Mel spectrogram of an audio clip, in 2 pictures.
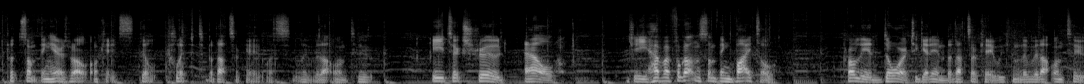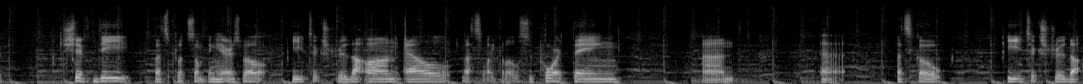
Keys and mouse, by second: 0.9 click, 2.2 click, 3.4 click, 3.8 e, 4.9 click, 5.3 l, 6.0 g, 8.0 middle click, 8.8 middle click, 9.3 middle click, 9.7 middle click, 10.4 middle click, 10.8 click, 11.1 shift+d, 11.6 s, 12.8 click, 13.4 e, 14.1 click, 14.5 l, 15.1 g, 16.3 click, 16.5 middle click, 17.0 click, 17.3 middle click, 20.5 e.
